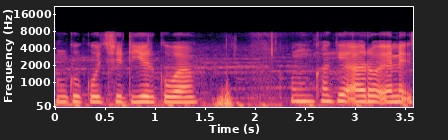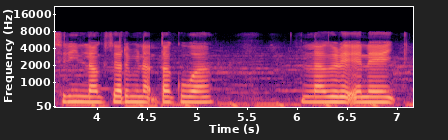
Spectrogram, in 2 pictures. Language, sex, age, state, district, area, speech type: Santali, female, 18-30, West Bengal, Purba Bardhaman, rural, spontaneous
